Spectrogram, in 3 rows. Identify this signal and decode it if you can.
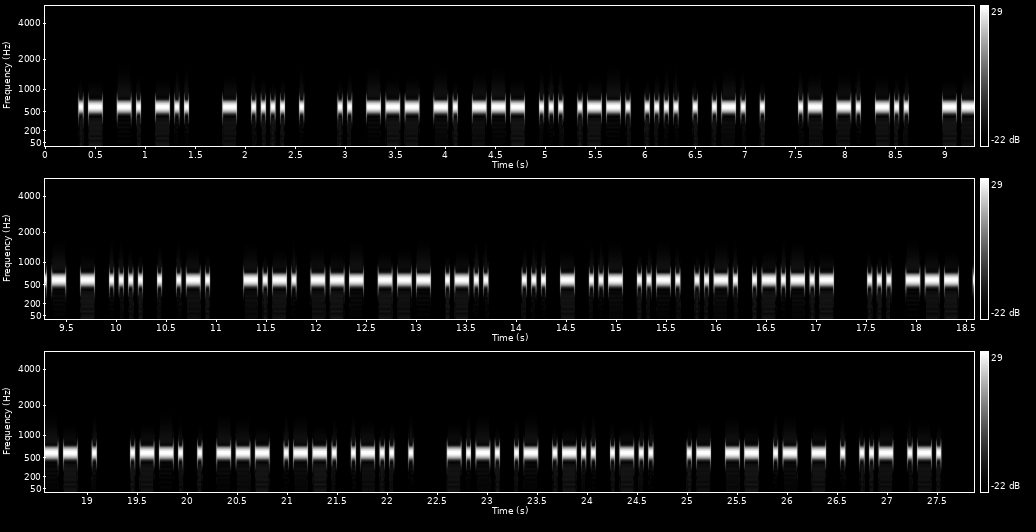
Morse code, heard as a keyed tone, about 25 wpm, 600 Hz. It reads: AND THE IONOSPHERE AND OTHER COOL STUFF. SOME PEOPLE CALL AMATEUR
